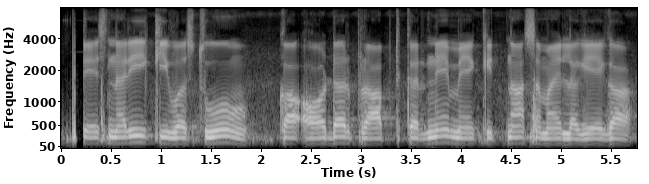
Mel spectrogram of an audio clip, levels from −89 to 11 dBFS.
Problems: constant background noise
